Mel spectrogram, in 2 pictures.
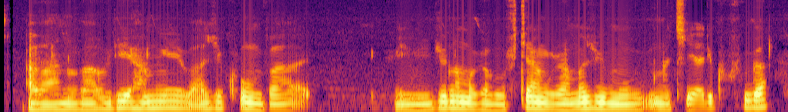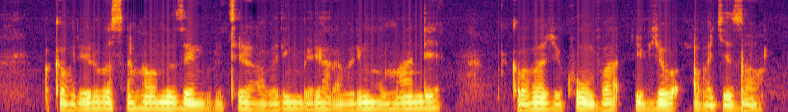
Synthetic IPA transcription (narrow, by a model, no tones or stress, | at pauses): aβaːn̥huβahuɾiɾe̞ɦamŋe̞βa̰ːʒe̞kʰuːɱva | iiβjunamuɡaβoufi̥tiaŋɡuɾuɾamaʒwimunociaɾikʰu̥vuɡa | βakaβaɾe̞ːɾoβasaŋ̥aβamuzeːŋɡuɾut͡sehaɾaβaɾimbe̞ɾe̞haɾaːβaɾimum̥haːnde̞ | βḁkaβaβaːʒe̞kʰuːɱvaiβjo̞aβaɟe̞zaβo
